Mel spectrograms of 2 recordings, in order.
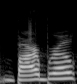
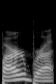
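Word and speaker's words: Barbro: name again so they barbar so it's not Barbara it's barbar b a r b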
